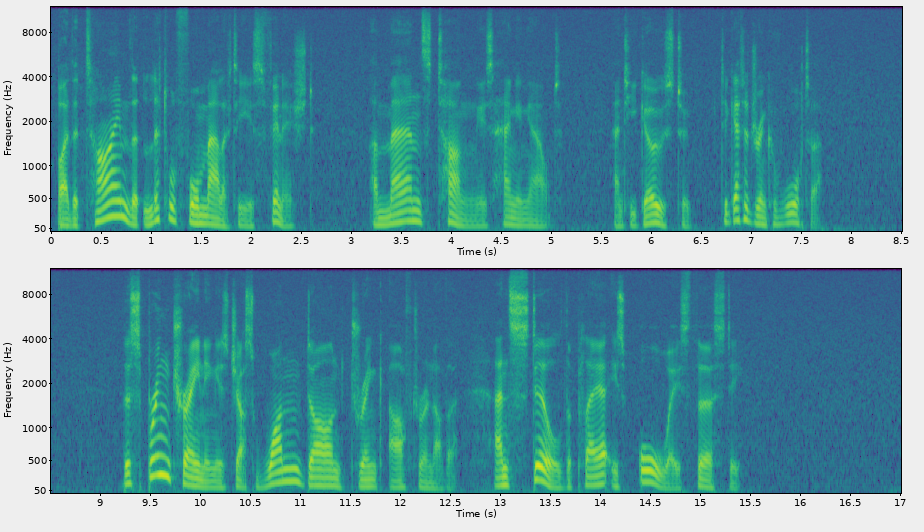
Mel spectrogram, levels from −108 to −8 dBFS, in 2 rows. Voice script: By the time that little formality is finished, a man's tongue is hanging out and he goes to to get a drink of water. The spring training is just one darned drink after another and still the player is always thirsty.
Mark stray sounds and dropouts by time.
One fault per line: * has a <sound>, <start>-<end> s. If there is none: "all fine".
all fine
